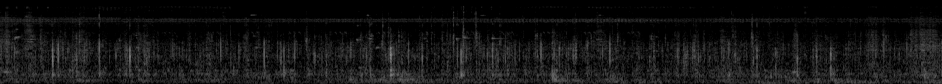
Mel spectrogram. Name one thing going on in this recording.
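Hooves clop steadily on a gravel road.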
